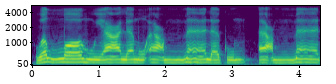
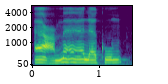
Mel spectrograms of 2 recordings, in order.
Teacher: أنبهك إلى أن أحيانا المعتنين بالصوت يأتون بلحن خفي جدا، كما قرأت مثلا والله يعلم أعمالكم أعمال، شفت هذه السكتة الخفية أو الضغطة اليسيرة على الميم أعطتها شيئا من التشديد · Shown in: first take · هذا غير صحيح، أعمالكم هكذا أحسن، أما أعمى سكنت ثم فتحت فهذا غير صحيح.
